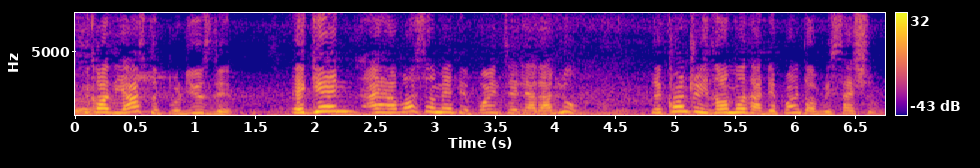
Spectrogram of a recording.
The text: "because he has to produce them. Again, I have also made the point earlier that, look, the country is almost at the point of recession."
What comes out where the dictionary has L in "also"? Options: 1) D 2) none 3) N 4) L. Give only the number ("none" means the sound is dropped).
4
